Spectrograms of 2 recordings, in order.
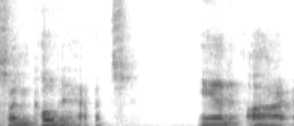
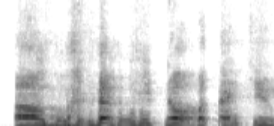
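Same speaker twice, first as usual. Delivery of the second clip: emotional laugh; 3 semitones higher, 8 dB louder than usual. Real, not acted. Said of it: "I'm gonna get emotional".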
